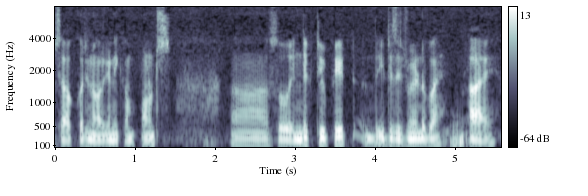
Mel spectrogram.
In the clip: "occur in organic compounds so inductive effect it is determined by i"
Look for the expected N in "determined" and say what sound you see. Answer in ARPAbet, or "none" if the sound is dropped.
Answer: none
